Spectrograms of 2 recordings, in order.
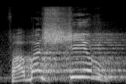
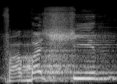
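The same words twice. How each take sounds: First: "Fabashir" slow, with a thick, heavy r; "Fabashir" with the tongue raised on the r. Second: "Fabashir" slow, with a thin, light r; "Fabashir" with the r kept thin and flat. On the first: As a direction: say "Fabashir" slowly with a heavy r, as the mistake. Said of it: "ah, itu tebal". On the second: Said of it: "ro mati sebelumnya ada huruf yang berbaris bawah". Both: Shown as a demonstration.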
